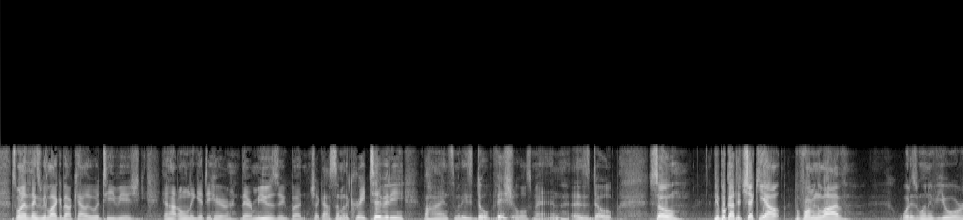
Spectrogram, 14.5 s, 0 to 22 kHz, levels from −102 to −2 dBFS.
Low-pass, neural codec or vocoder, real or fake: 7.2 kHz; none; real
